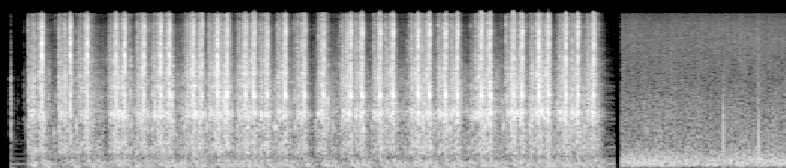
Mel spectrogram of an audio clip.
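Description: Typewriter keys clacking in a fast, uneven run, about six strikes a second, for about five seconds, then stopping abruptly and leaving only faint hiss.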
